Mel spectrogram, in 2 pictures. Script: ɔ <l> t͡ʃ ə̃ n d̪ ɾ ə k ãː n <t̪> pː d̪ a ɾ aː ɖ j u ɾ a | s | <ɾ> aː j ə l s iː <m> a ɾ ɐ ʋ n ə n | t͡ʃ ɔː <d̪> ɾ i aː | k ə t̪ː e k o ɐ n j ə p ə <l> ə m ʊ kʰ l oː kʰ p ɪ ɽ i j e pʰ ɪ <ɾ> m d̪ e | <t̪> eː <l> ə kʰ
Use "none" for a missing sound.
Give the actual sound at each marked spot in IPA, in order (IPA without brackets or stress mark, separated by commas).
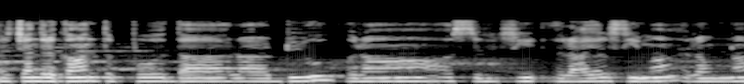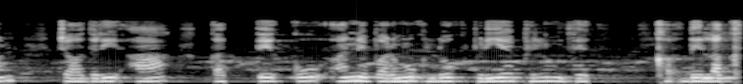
ɾ, t̪, ɾ, m, d̪, ɾ, l, d̪, l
